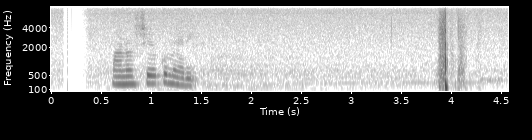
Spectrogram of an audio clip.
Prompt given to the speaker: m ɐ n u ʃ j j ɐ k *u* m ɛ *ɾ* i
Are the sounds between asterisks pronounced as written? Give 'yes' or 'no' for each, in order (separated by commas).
yes, yes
